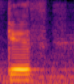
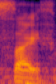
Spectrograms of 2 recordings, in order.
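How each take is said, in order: First: The word begins with a hard k after s. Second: The word begins with a plain s sound. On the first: "he says Skith" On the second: "you don't pronounce the C"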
